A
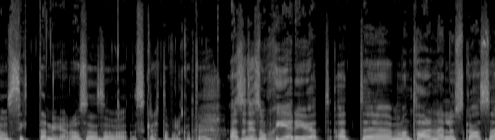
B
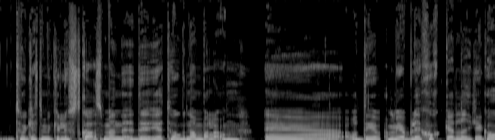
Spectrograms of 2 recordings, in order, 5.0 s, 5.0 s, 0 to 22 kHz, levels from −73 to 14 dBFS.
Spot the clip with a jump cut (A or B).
B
